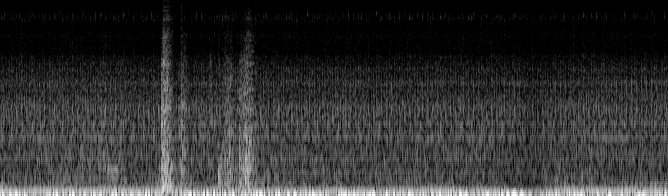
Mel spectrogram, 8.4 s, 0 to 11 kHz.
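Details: 2007 Case 580M Series 2 backhoe, 4WD, Extendahoe, pre-emissions diesel, 3,812 hours: deep, steady low-speed diesel rumble, a couple of brief bangs from the machine working, engine even; runs good, hydraulics strong, normal running.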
